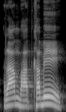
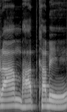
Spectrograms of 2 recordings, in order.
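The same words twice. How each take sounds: First: It is said with question intonation. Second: It is said as a plain statement.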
